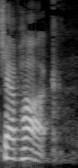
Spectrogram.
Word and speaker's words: Achaphawk: Achaphawk.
